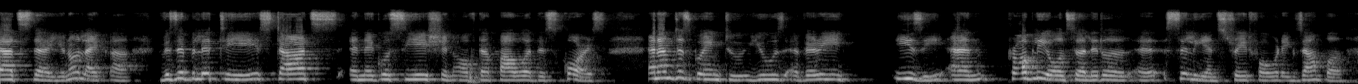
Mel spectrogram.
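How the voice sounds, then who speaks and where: In a Nagaland accent, a woman with a fairly high voice speaks at a moderate pace with ordinary pitch variation, and room echo is audible. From Nagaland, India. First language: Lotha. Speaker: writer and scholar. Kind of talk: panel discussion answer.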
